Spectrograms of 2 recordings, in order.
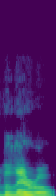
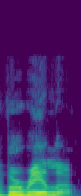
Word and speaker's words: Varela: Varela. I said Valero, right? So, Varela, right?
